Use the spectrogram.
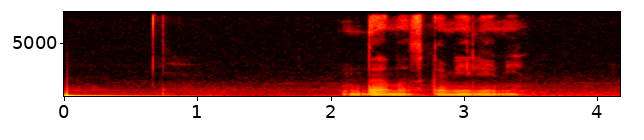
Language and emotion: Russian, sad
